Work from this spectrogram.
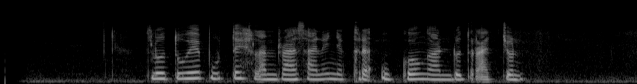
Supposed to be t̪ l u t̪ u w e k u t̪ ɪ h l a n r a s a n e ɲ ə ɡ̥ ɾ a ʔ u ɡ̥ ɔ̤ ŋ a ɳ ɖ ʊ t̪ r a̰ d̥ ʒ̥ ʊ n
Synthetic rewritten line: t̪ l u t̪ u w e p u t̪ ɪ h l a n r a s a n e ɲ ə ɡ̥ ɾ a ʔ u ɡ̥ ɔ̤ ŋ a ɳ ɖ ʊ t̪ r a̰ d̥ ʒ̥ ʊ n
